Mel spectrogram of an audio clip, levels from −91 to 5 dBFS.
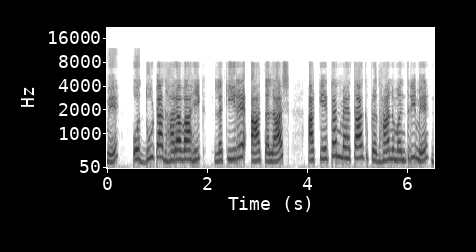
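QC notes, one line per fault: throughout Opus compression: the speech sounds grainy and rough, with a noisy fizz in the upper bands and nothing above 12 kHz. This is likely Opus in its music mode filling starved bands with noise or folded content, which fits roughly 16 kbps.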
